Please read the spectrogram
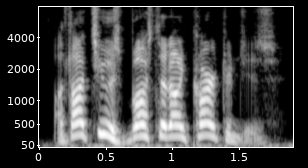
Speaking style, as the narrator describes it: cried

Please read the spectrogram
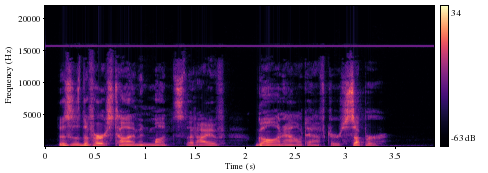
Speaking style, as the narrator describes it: he exclaimed

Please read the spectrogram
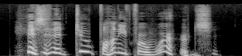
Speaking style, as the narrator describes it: She laughed bravely through her tears

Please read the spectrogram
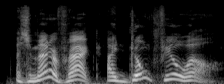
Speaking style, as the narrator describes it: said the Count

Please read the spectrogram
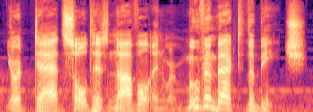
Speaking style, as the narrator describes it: my mom exclaimed

